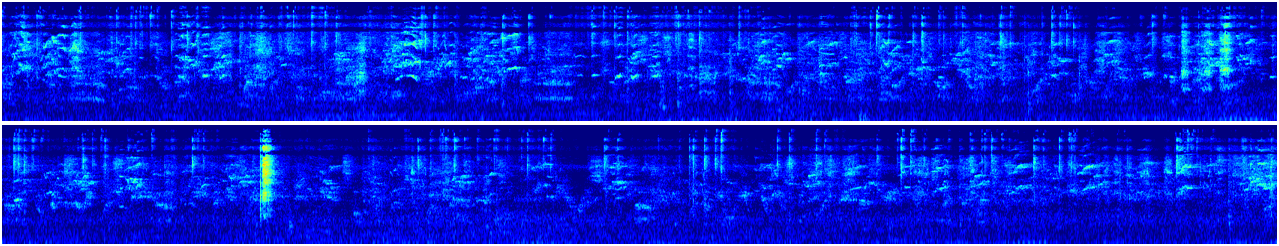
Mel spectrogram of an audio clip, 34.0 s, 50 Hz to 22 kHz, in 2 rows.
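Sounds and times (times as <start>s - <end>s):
parrots chirping and squawking: 0.0s - 34.0s
wing flaps and rustles: 0.0s - 34.0s.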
